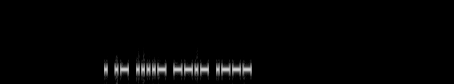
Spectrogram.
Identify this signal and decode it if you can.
Morse code, heard as a keyed tone, about 46 wpm, 700 Hz. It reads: EA4QJ
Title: DXCC-100 Call Signs - 5 Characters - 45wpm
